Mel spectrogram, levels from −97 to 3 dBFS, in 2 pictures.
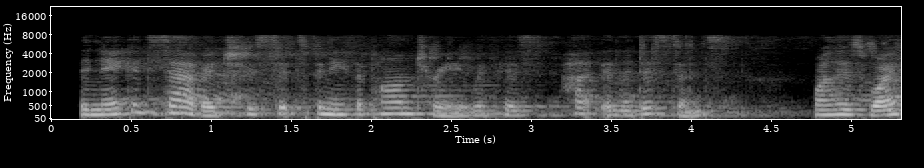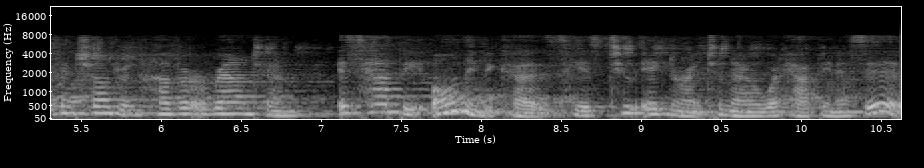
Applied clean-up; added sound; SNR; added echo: none; none; none; reverberation time 2.3 s.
